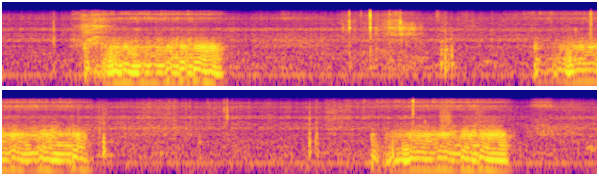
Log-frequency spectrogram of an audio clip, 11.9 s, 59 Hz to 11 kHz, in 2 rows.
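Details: Sleeping pug: three loud, rattling, fluttering snoring breaths in about 12 seconds, with quieter breathing between them; loud dog snoring.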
